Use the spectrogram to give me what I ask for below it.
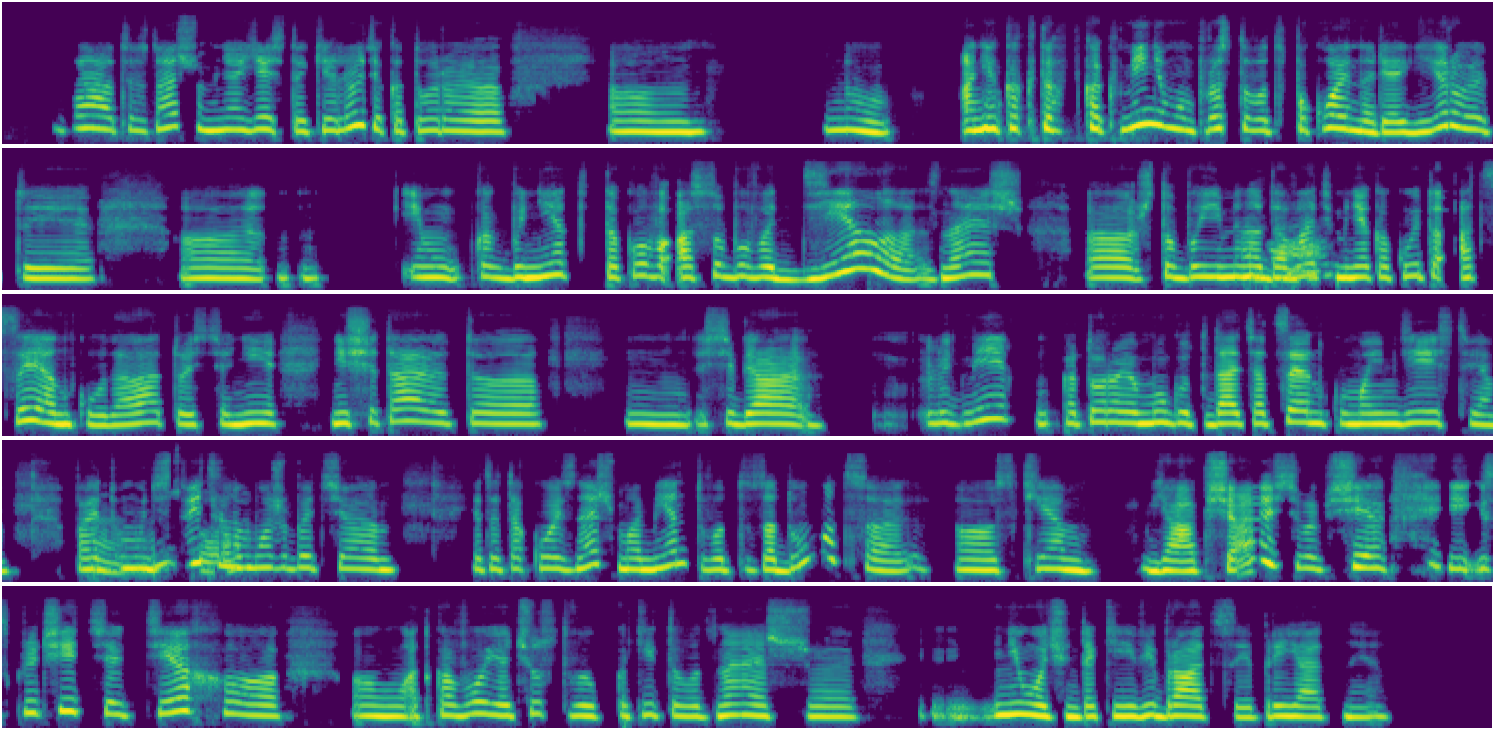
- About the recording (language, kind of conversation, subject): Russian, advice, Как мне перестать бояться оценки со стороны других людей?
- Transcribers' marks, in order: none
